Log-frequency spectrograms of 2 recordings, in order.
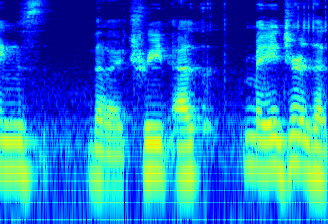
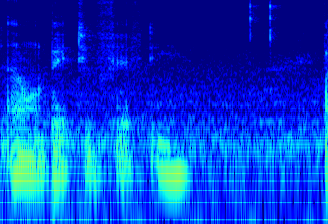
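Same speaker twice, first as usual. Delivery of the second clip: whispered; 12 dB quieter than usual. Real, not acted. Muttering about a player's price.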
